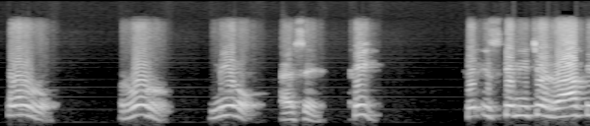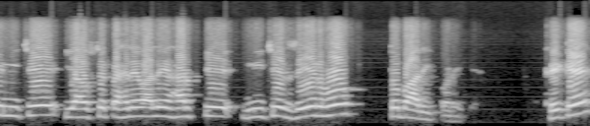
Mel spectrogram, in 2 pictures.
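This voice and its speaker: A man teaching a Quran reading lesson, spelling out each syllable slowly and asking his students questions as he goes. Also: high-pitched, a little mellow, low-quality recording. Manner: patient, repeats each syllable and asks the class questions.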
